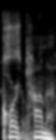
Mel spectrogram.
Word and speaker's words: Cortana: There goes my dreams of a Cortina T-Stat again. – Cortana. – So, Cortana. See, can't even pronounce it right.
